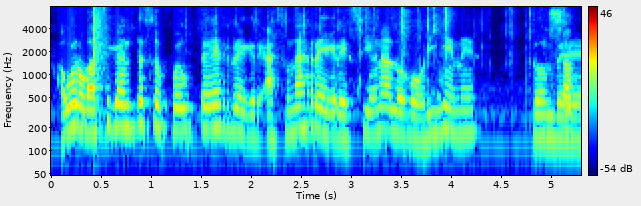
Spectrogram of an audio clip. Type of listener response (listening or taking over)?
listening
